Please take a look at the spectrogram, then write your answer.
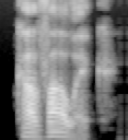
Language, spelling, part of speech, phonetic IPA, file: Polish, kawałek, noun, [kaˈvawɛk], Pl-kawałek.ogg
